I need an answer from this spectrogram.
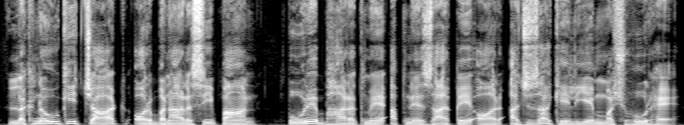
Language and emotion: Urdu, neutral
